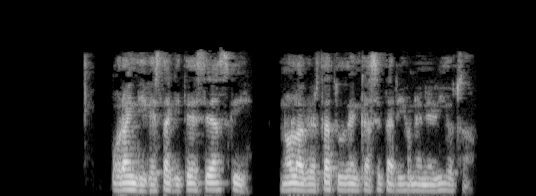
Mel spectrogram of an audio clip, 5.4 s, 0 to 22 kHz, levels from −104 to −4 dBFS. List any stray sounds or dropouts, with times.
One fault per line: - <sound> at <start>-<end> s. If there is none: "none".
none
